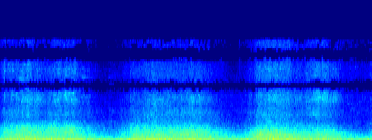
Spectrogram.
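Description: Freight train of autorack cars rolling past: a steady rumble and hiss of steel wheels on rail that swells and fades every couple of seconds, with wind noise on the microphone.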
